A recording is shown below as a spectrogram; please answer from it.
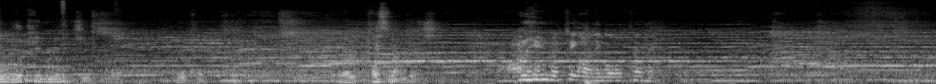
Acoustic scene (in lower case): cafe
